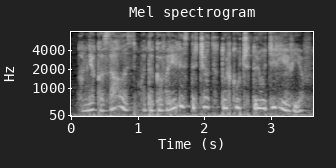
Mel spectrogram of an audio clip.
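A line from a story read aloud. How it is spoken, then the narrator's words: Muttered. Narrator (Russian): пробормотала кошечка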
